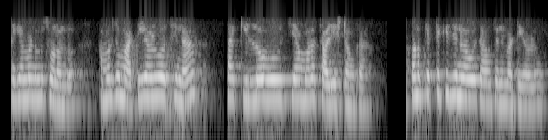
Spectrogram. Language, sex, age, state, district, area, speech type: Odia, female, 30-45, Odisha, Jajpur, rural, conversation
